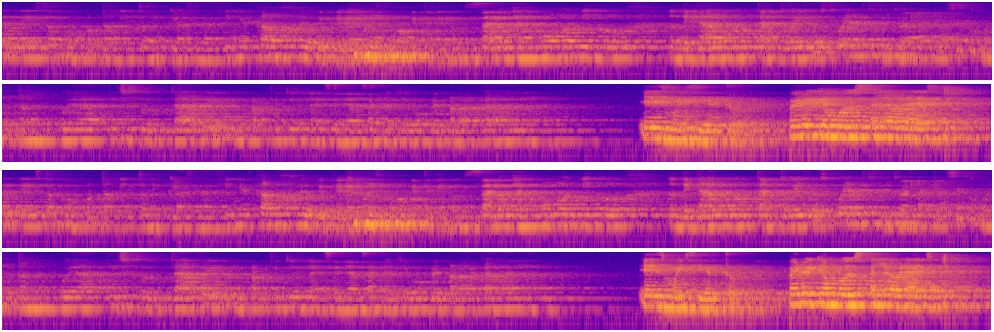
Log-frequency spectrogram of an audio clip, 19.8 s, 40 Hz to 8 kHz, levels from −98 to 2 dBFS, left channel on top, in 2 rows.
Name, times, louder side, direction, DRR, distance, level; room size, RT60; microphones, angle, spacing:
voice 1, 0.0-15.3, equal, 15° right, -7 dB, 2.8 m, -35 dB
voice 2, 3.4-3.8 16.3-17.3 17.8-19.4, right 1 dB, 75° right, -4 dB, 1.9 m, -22 dB
15.0 x 12.0 x 3.3 m, 2.4 s
head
